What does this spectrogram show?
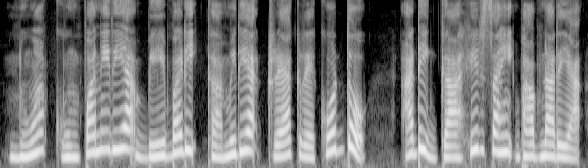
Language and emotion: Santali, disgusted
